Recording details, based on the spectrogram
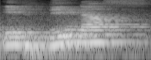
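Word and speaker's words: اهْدِنَا: I ihdimik nanya jangan terlalu tebal Pak tipis jangan sampai terikut terseret kepada hurufad yang tebal ihdah jangan sampai ih tarik lagi pak lebih tipis lagi ihdin hurufnya lebih tipis ih ihdin mustaqim ulang sekali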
